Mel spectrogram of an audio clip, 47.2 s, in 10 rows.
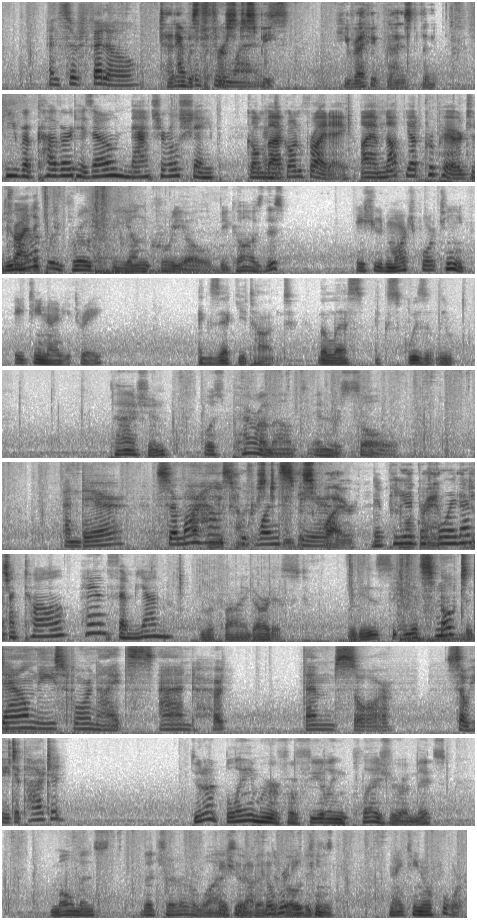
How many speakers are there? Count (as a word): seven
